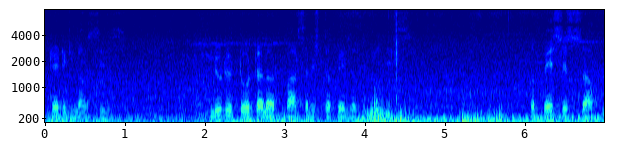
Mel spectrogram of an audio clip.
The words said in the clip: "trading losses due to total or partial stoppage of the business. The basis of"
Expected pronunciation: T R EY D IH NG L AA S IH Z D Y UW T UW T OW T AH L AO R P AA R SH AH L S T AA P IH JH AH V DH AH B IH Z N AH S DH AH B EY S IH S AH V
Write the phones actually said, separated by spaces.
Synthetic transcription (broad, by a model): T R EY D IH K L AA S IH Z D Y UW T UW T OW T AH L AO R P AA R S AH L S T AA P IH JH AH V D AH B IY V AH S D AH B EY S IH S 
